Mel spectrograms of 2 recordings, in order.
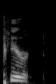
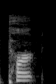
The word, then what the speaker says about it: Peart: His last name is pronounced Peart. – Peart. – I used to think it was Pert, and then all the Rush nerds like his last name's Peart.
